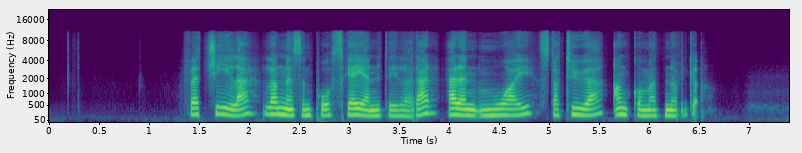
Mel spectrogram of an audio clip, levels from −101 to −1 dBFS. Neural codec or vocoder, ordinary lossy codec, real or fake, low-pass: codec, 16 kHz in and 24 kHz out, 0.9 kbps, LongCat-Audio-Codec, fine tuned four codebook decoder; none; fake; 10.8 kHz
